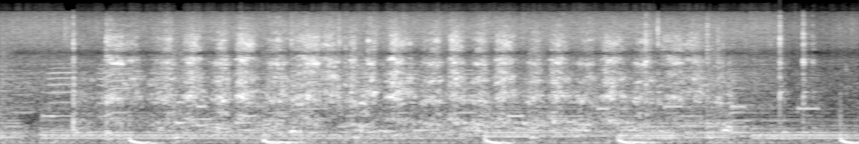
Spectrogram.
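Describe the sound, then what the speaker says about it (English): A spoon stirs coconut curry fish stew in a pot, giving steady scraping strokes in a repeating rhythm over a continuous soft sizzle and bubbling, close and clear with no talk. "make sure that you're watching it and you continue to stir it so it doesn't burn"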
